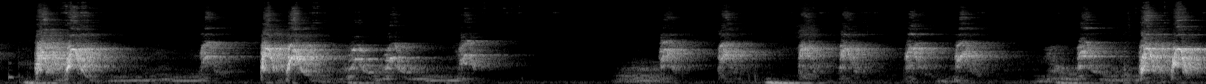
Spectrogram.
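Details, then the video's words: Rosie, a pet dog, barking at her own barking on TV; loud harsh barks in quick bursts, a short lull near the middle, then a steady run of sharp barks about every half second. "Crazy Rosie Barking At Her Barking Self On TV"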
